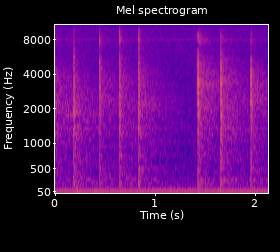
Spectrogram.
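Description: Chalk tapping and scraping on a blackboard while figures are written: a quick run of sharp ticks, about eight in two seconds, with a short pause about a second in.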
